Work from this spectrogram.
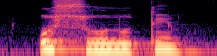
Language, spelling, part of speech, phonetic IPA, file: Ukrainian, усунути, verb, [ʊˈsunʊte], Uk-усунути.ogg
- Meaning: 1. to eliminate, to remove (get rid of something) 2. to remove, to dismiss (discharge someone from office) 3. to push aside, to move aside 4. alternative form of всу́нути (vsúnuty)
